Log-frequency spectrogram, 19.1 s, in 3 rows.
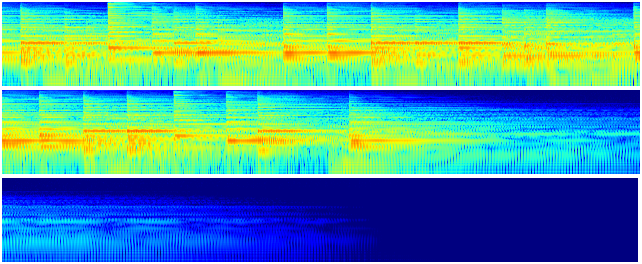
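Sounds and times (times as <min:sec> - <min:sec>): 
piano music: 0:00.0 - 0:15.1.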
